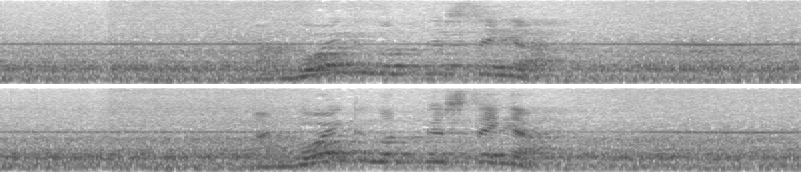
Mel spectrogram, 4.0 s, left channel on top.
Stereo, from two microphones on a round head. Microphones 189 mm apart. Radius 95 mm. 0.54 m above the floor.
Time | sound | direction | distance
1.3 | a woman speaking | 75° right (ahead or behind) | 3.5 m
